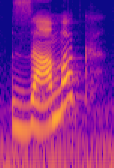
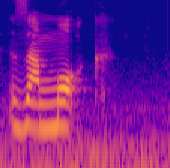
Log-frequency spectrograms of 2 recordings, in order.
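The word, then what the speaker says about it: замок: So you have zamok and zamok. Zamok, zamok. Yep, zamok means castle, and zamok means the lock. So as you can see, they are spelled the same way, but because the stress changes from a to o here, the word is completely different in meaning.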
